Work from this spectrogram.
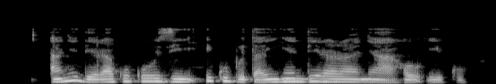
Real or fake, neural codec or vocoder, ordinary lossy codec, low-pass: real; none; none; 5.4 kHz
